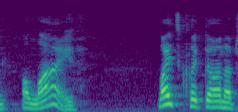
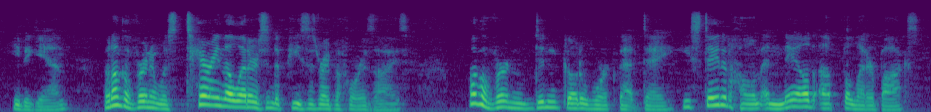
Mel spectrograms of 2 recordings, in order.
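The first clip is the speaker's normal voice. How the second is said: ordinary delivery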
